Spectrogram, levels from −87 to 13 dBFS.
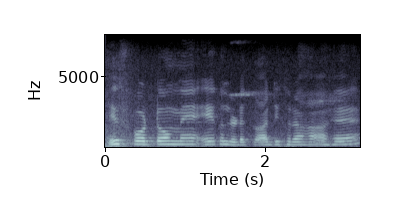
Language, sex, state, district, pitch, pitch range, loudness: Hindi, female, Haryana, Rohtak, 220 Hz, 210-225 Hz, -17 LUFS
